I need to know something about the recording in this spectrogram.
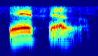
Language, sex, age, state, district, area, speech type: Assamese, male, 18-30, Assam, Udalguri, rural, conversation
